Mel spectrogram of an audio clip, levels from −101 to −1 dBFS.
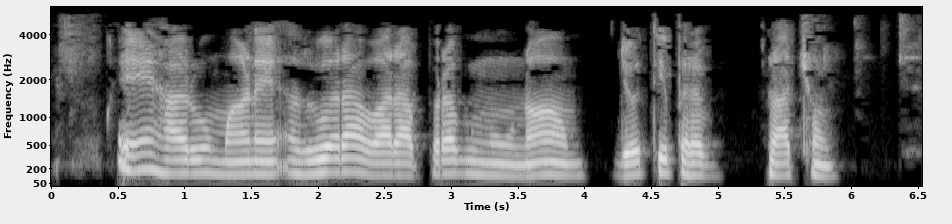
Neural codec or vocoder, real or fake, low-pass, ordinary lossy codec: none; real; 5.4 kHz; MP3, 24 kbps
